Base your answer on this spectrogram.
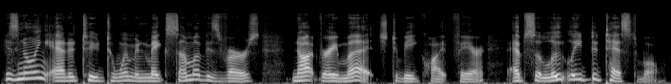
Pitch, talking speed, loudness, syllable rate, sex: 175 Hz, 150 wpm, -20 LUFS, 6.0 syllables/s, female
